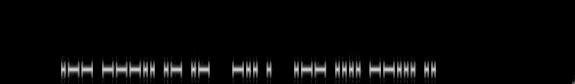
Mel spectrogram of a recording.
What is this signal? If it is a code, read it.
Morse code, heard as a keyed tone, about 36 wpm, 700 Hz. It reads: W8AA DE WH7I
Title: USA Callsign DE Callsign - 4 Characters - 35wpm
